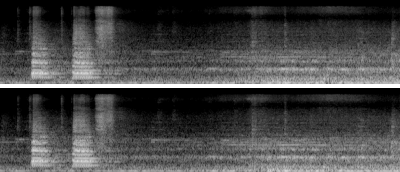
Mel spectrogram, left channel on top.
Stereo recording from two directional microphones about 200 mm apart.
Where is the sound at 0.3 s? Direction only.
25° left (ahead or behind).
